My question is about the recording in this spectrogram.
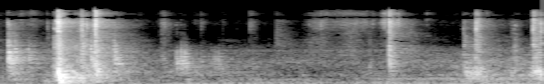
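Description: Steel fold-down table on a Jeep tailgate being handled and latched: a quick pair of loud metallic clacks in the first second, then a lighter click and a knock towards the end.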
